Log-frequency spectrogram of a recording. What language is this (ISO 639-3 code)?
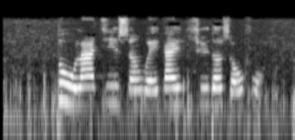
zho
